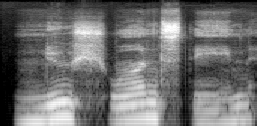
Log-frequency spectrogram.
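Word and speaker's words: Neuschwanstein: a variety of scenes this one features the new schwanstein and that's yes that's correct don't even bother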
